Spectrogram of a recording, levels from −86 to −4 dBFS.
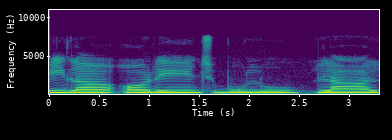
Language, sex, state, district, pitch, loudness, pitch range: Hindi, female, Uttar Pradesh, Jalaun, 210 Hz, -12 LUFS, 205-215 Hz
